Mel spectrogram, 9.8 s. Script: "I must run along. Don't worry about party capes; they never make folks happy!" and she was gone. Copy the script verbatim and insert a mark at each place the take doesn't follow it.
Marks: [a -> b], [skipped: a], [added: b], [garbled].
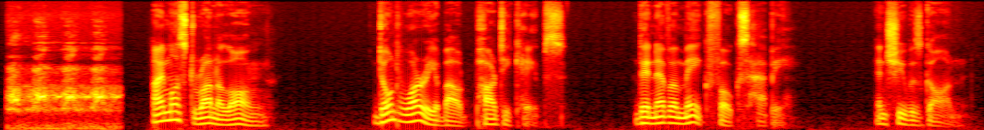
"I must run along. Don't worry about party capes; they never make folks happy!" and she was gone.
